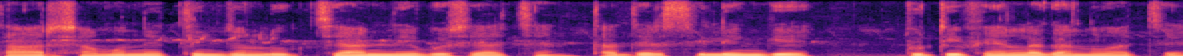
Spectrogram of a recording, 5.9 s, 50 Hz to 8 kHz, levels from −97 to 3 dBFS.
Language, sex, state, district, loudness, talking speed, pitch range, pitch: Bengali, male, Assam, Hailakandi, -16 LUFS, 140 wpm, 110-120 Hz, 115 Hz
